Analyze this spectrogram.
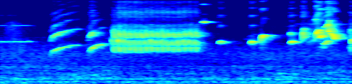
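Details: A canary sings breeding-conditioning song meant to boost females' mating instincts: a lively run of high rising sweeps, then a rich, rolling buzzy trill about a second long, followed by quick varied chirps.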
